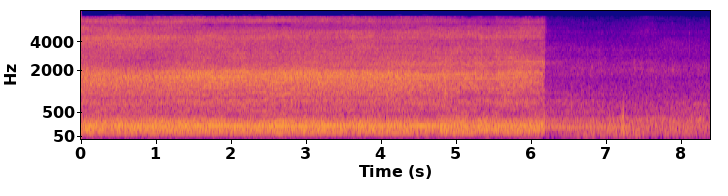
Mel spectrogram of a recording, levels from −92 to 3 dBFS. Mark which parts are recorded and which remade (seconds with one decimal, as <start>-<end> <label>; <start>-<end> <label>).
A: 0.0-1.6 recorded; 1.6-2.8 remade; 2.8-4.5 recorded; 4.5-6.5 remade; 6.5-8.4 recorded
